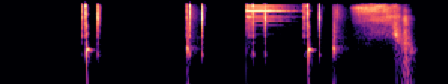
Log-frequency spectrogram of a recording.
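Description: A computer mouse clicks several times.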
